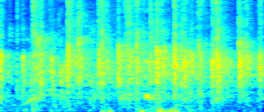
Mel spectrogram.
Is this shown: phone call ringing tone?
no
